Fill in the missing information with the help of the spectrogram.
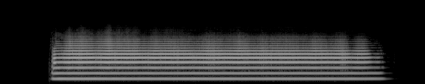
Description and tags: Part of the Good-sounds dataset of monophonic instrumental sounds.
instrument::trumpet
note::C
octave::4
midi note::48
good-sounds-id::2829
